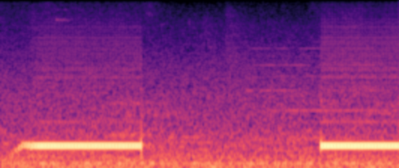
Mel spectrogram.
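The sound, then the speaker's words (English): A telephone line tone sounds as someone dials another room: a steady, loud, mid-pitched tone lasting about a second, a stretch of quiet hiss, then the same tone returning. “Elvis leaned over and got hold of his telephone and dialed Jack's room.”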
